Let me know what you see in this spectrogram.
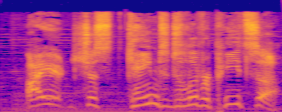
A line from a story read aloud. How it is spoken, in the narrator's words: I cried in alarm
